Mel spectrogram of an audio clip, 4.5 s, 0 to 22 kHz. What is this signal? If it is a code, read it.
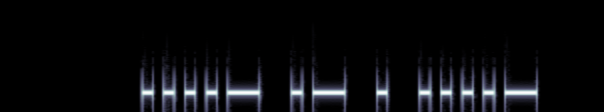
Morse code, heard as a keyed tone, about 15 wpm, 700 Hz. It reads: 4AE4
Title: All Cut Numbers - 4-Digit 15wpm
